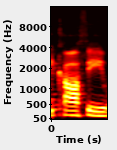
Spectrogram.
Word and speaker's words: Ko-fi: So brave for not pronouncing that URL. – Oh, yeah. Uh, Ko-fi, coffee, whatever.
